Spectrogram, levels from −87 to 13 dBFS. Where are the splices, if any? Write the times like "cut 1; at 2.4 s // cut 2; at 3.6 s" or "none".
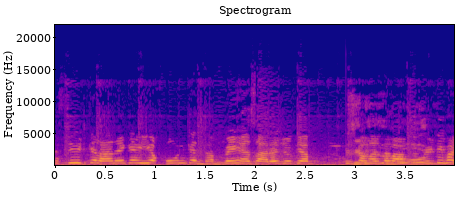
cut 1; at 2.9 s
